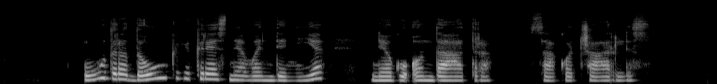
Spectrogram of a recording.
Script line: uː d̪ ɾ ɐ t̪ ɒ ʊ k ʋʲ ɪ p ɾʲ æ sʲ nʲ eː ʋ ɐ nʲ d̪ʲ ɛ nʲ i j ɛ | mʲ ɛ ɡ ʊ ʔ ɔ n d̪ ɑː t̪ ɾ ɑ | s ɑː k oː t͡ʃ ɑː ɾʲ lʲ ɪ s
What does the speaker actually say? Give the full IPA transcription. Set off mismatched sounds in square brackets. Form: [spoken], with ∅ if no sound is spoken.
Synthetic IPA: uː d̪ ɾ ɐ [d̪] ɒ ʊ k ʋʲ ɪ [k] ɾʲ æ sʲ nʲ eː ʋ ɐ nʲ d̪ʲ ɛ nʲ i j ɛ | [nʲ] ɛ ɡ ʊ ʔ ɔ n d̪ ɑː t̪ ɾ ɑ | s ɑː k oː t͡ʃ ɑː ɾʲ lʲ ɪ s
